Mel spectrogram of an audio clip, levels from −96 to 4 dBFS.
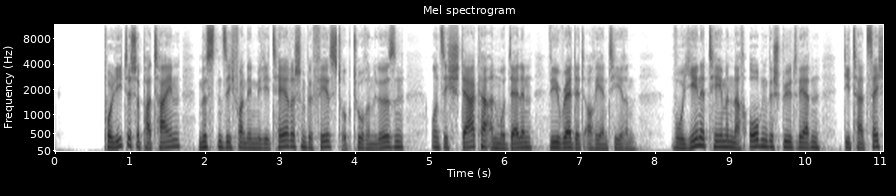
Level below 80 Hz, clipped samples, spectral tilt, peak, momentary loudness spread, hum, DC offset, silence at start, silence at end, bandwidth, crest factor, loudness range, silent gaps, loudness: -62 dBFS; under 0.1%; -5.5 dB/octave; -4 dBFS; 8 LU; none; under 0.1%; 0.65 s; 0 s; 12 kHz; 18 dB; 1 LU; none; -23 LUFS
